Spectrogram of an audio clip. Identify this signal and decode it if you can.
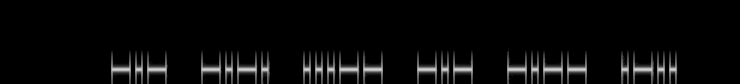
Morse code, heard as a keyed tone, about 20 wpm, spaced as for 15 wpm, 700 Hz. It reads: KC3KYL
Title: 231 Lesson 37g - Letter x - Call Signs 20wpm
